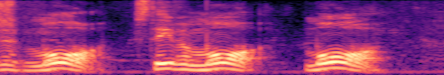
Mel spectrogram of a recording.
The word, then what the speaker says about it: Moore: Like, it's just Moore. It's just M-O-R-E, but it's got an extra O in it. You don't have to change the pronunciation. It's just Moore.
